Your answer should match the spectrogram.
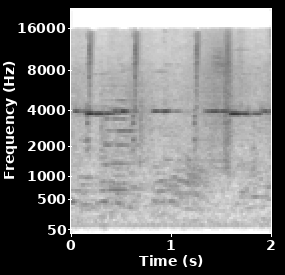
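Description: Indistinct voices and chatter in a busy room, with a thin high electronic tone sounding on and off several times.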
